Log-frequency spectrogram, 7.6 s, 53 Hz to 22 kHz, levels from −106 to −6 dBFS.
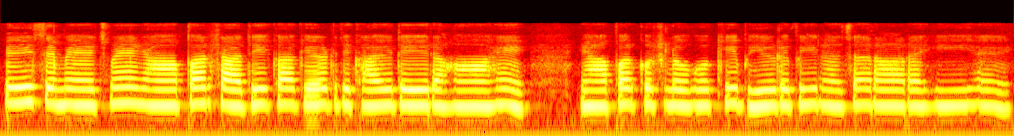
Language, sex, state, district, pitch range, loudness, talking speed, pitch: Hindi, female, Rajasthan, Jaipur, 205-220 Hz, -19 LUFS, 180 wpm, 210 Hz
